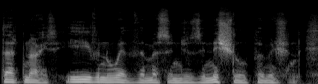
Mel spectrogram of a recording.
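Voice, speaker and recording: A man with a British RP accent speaks at a moderate pace with ordinary pitch variation on a very clean recording with a silent background. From England. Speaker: voice actor. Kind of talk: audiobook narration.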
